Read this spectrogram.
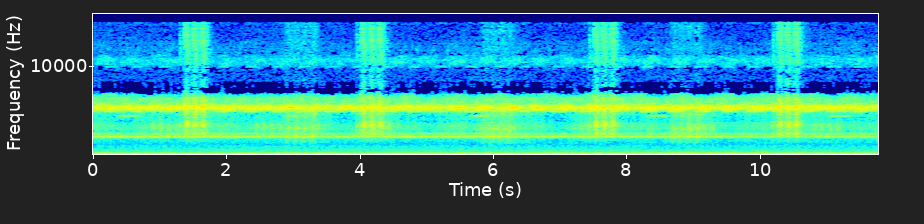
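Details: Summer-night crickets in the countryside: a steady, piercing high trill with a lower sustained tone, punctuated by louder pulsed chirp bursts roughly every one and a half to two seconds, above quiet low background hum.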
